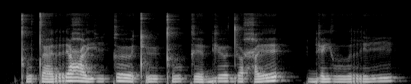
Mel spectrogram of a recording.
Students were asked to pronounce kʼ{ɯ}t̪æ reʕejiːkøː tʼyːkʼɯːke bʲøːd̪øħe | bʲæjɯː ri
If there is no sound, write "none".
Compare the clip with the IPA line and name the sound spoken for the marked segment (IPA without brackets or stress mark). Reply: ɯ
